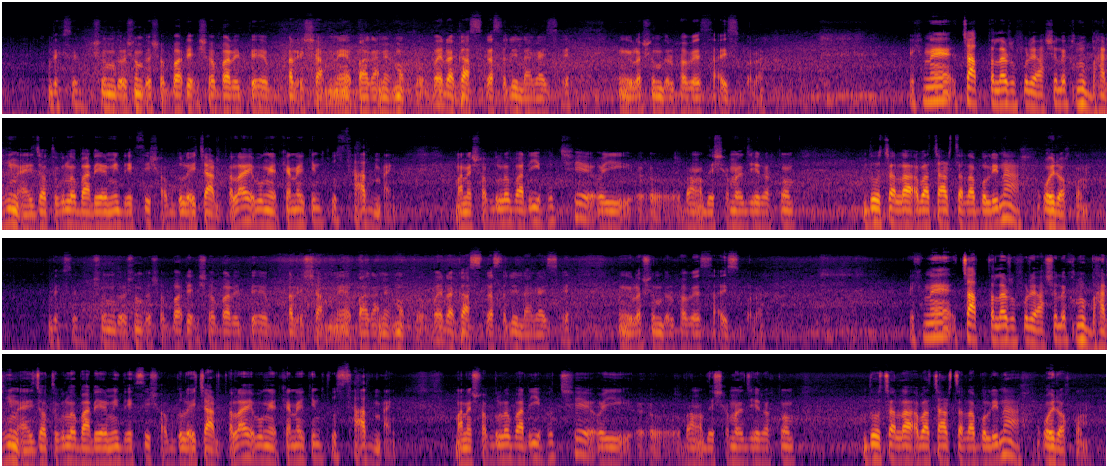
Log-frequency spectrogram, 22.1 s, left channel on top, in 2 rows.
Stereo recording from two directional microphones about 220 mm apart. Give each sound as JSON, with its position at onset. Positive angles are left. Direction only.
{"t": 0.5, "sound": "speech", "side_deg": 0}
{"t": 9.0, "sound": "speech", "side_deg": -20}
